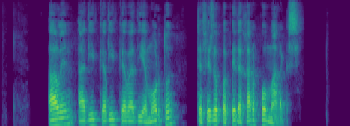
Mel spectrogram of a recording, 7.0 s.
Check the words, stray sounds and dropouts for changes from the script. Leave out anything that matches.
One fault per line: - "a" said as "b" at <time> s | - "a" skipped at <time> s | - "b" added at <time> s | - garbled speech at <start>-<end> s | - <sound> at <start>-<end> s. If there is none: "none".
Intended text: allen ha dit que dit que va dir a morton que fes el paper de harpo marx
- dropout at 4.6-4.7 s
